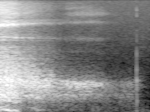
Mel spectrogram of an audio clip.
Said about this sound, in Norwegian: Pust godt inn, og hold pusten. Og pust ut.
